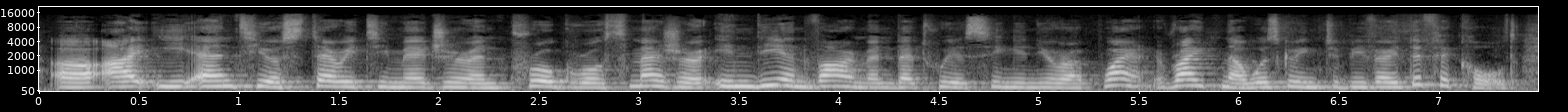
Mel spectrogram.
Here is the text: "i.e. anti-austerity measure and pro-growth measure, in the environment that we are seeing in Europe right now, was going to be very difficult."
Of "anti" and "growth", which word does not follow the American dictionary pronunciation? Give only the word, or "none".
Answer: none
